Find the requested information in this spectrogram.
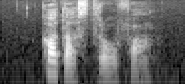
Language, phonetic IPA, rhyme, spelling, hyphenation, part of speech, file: Hungarian, [ˈkɒtɒstroːfɒ], -fɒ, katasztrófa, ka‧taszt‧ró‧fa, noun, Hu-katasztrófa.ogg
- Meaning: catastrophe, disaster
